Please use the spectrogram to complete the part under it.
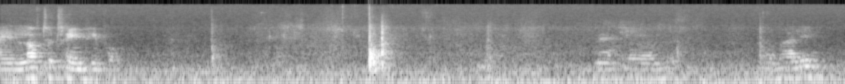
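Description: A man speaks with animation in a room.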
